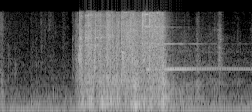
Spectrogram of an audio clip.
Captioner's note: cash register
